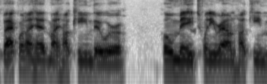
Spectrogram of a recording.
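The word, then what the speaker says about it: Hakim: I've seen people to use maybe it was MG13 mags and modify them for the Hakeem. Mm-hmm. It would be cool. I just haven't got around to doing it. – Yeah, and Flopping Garbage says you said it correctly.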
